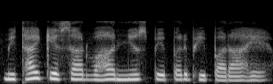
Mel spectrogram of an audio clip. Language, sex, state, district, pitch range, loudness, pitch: Hindi, female, Arunachal Pradesh, Longding, 215-235 Hz, -16 LUFS, 225 Hz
